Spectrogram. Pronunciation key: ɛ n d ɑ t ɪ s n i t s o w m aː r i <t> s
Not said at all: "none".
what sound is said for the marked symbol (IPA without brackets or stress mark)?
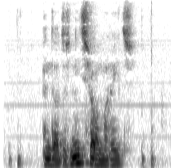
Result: t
